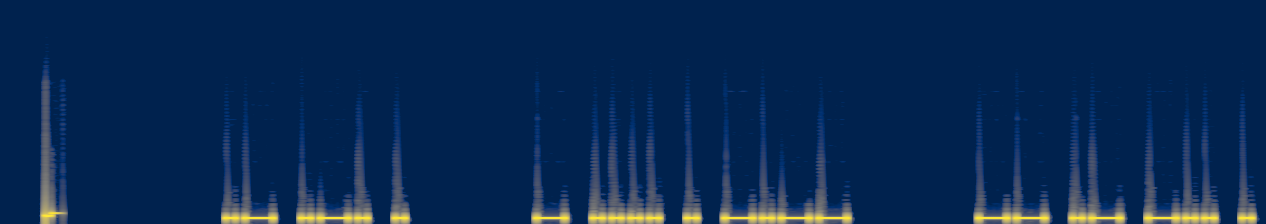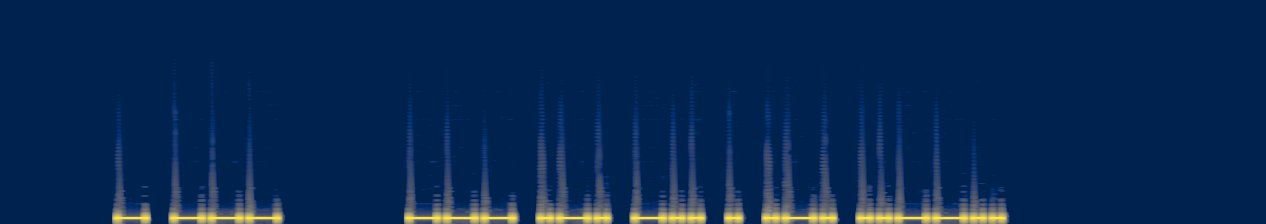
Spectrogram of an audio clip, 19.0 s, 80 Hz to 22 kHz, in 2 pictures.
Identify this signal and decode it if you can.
Morse code, heard as a keyed tone, about 17 wpm, 700 Hz. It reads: ARE THEY MADE TO ORDER?
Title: 2x Word-Spacing - Sentences from Top 400 Words - 17wpm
